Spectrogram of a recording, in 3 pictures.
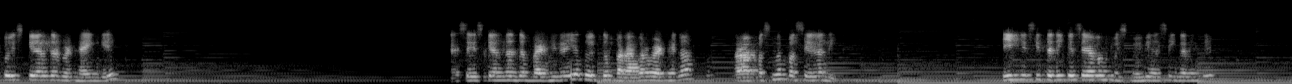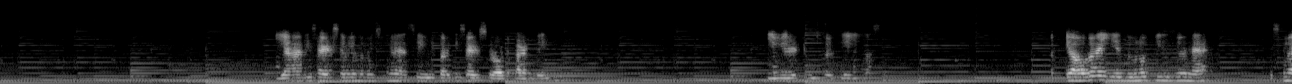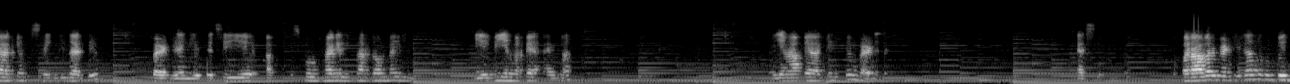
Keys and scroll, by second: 8.3 ctrl+z, 30.6 ctrl+z, 38.5 ctrl+z.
